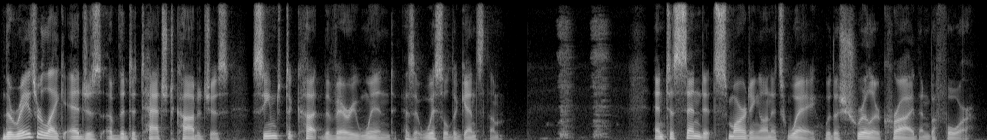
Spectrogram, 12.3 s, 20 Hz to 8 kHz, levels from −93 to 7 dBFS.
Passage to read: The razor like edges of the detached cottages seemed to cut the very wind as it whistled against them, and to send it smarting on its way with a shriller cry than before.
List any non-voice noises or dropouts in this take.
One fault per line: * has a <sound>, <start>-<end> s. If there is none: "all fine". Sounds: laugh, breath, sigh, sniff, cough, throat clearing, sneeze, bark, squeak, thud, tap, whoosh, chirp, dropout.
* has a sniff, 6.7-7.7 s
